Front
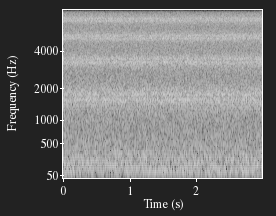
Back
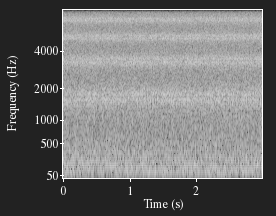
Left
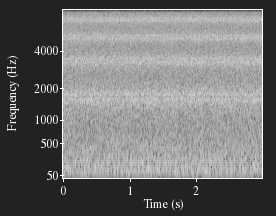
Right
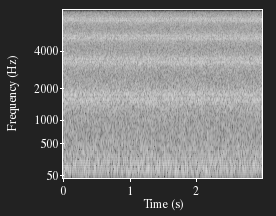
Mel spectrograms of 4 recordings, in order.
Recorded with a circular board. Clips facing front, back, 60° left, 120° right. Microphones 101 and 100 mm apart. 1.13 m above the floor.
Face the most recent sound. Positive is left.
No sound to turn to.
